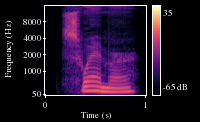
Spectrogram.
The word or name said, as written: swimmer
